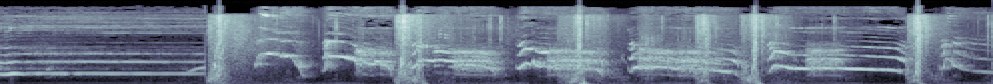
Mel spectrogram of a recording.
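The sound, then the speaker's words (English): A werewolf howl sound effect: a long, steady howl opens, then loud snarling bursts break in repeatedly, each followed by wavering howls that slide downward in pitch, with no talking. “All right, I think it's time to tame the werewolf.”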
